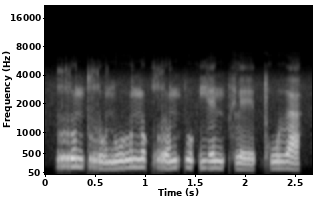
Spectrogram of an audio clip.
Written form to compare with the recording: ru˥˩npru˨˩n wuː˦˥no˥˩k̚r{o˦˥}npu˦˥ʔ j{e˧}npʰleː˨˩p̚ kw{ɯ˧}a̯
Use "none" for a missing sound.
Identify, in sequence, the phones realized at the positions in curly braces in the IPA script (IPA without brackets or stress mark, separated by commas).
o˦˥, e˥˩, ɯ˥˩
